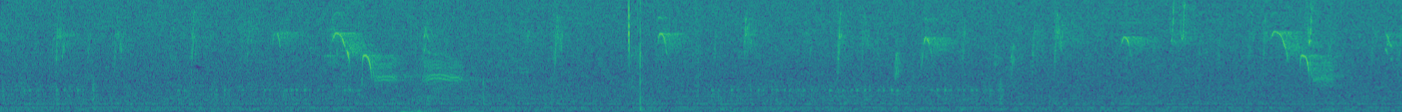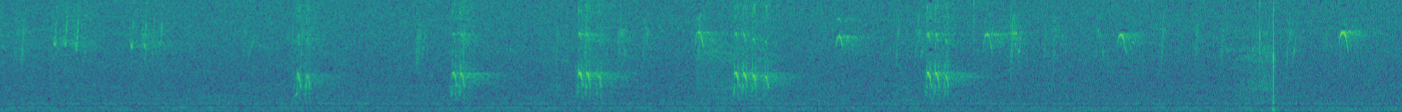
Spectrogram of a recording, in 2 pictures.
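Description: Small birds calling faintly: short, thin, high-pitched notes that drop in pitch, scattered at first and coming more often in the second half.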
